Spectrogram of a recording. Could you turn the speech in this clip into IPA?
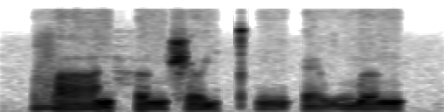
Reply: v aː˨˩˦ n h ə˨˩ ŋ ʂ ə˨˩˦ j t̪ʰ u˨˩ ʔ ɛ˨˩˦ w m ə˧ ŋ

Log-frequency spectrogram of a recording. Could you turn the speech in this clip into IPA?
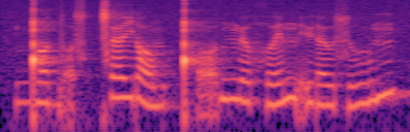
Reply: ŋ͡ǃ ɔ d ɔ̰ s ǀ œ i̯ ɾ ɔ m ǃʰ ɔ̰ d m ø χʷ e m ḛ y̯ ɾ œ u̯ s u m

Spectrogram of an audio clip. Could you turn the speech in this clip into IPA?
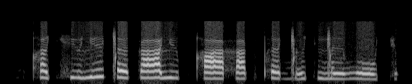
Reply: qʰ i c xʲ ʉ lʲ e ǀ ɛ k a lʲ ʉ p qʰ a x a k pʰ ɛ ɡ͡ǀ ɘ c ŋ͡ǀ e v o c

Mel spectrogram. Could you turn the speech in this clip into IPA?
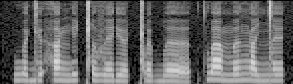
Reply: w œ ɡʲ œ h a ŋ e ǁ ə v ɛ ɾʲ œ ǁ œ b ɜ | t w a m ɜ ŋ a i̯ ŋ͡ǀ ɛ

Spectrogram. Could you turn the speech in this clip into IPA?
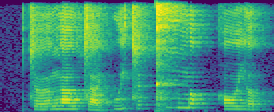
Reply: t͡s œː˨˧ ŋ aː˧ w t͡s aː˨˩ j kʷ e˨˥ j t͡s ɵ˧ t̚ kʰ iː˥ m ɐ˥ p̚ ɐ˨˥ k̚ h ɔː˧ j ɐ˨ p̚

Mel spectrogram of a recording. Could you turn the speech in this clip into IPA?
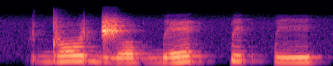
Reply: d o˧ d͡ʒ o˨ ɡ͡b e˨˦ k͡p i˦ k͡p i˧

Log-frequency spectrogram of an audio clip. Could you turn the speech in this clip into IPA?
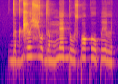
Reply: d ə˩ d ɖ͡ʐ ə˦ ʑ o˥˩ d ə˩ m ŋ ɛ˦ d ɾ u˩ z ɠ ɔ˦ k o˥˩ p ɪ˥˩ l

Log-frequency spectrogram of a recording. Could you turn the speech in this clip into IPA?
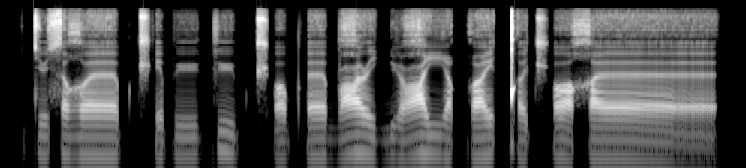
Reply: t y s ʌ ʁʷ ɜː p t͡ʃʼ e p yː k yː p t͡ʃʼ ɔ pʼ ɜː b ʕ ə˞ i̯ ɠ y ʕ iː qʷ e ǃ ʌ t͡ʃʼ ɔ χ ɜː

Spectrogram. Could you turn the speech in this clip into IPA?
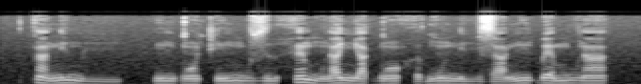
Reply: k ã˦˨ n i˧ m iː˨ | ĩ˧ ɡ͡b ɔ̃˧ t͡ʃ ĩ˨˦ m u˧ z ɨ˨ h ɛ̃˦ b ũ˨ ɾ a˦ ɲ a˧ ɡ͡b ɔ̃˧ h ə˨ ɡ ũ˧ n iː˨ z a˨ ŋ ĩ˧ ɓ ɛ˧ m u˧ ɾ ã˧

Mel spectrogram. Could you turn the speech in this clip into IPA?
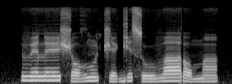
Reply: β e˦ l eː˦ ʃ ɔ˨ ɣ ũ˦ t͡ʃ e˨ ɡ i˦ s uː˨ β aː˦ ɾ ɔ˨ m ã˦

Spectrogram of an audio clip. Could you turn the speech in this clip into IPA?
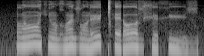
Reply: l ɔ̃ː ç ũ ʁʷ œ̃ z lˠ ũ ɾ ø ǀʰ ɛ ɾ ɔː z ʃ ø x y z

